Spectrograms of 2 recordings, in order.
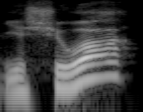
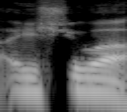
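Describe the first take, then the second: First: The pitch goes up at the end. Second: The pitch goes down at the end. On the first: "or they might even go higher" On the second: "we're more down"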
